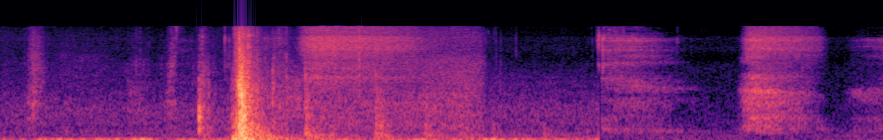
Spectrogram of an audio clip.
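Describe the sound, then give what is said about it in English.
A door slams with a sharp, loud bang as it is shut on someone, followed by scraping and rattling as it is forced back open, then two shorter bursts of friction-like noise. “No, don't you shut the door on me.”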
